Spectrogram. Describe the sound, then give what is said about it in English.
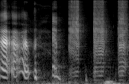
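A human voice imitates fart noises, producing warbling vocal sounds followed by a few short, buzzy, raspy blurts separated by brief pauses. “just fart noises. They were making their armpits fart.”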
